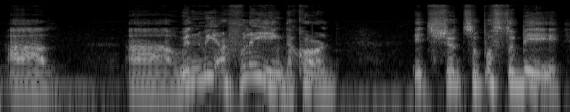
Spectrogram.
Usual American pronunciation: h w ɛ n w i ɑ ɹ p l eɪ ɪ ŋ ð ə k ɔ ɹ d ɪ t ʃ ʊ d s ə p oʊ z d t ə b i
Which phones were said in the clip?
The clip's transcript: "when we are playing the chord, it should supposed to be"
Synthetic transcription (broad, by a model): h w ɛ n w i ɑ ɹ f l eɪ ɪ ŋ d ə k ɔ ɹ d ɪ t ʃ ʊ d s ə p oʊ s t ə b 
